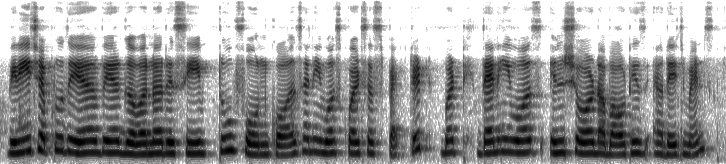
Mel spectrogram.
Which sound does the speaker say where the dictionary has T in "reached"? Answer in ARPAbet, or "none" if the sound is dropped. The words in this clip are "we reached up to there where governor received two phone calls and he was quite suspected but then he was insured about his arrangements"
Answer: none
